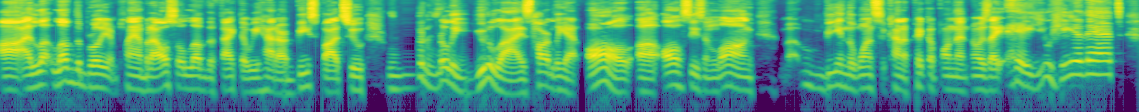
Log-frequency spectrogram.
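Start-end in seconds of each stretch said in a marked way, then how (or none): 10.1-11.2 put-on high, slow New York accent. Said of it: "why has he got a New York accent".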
